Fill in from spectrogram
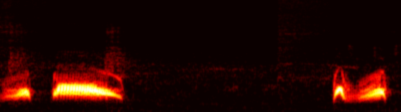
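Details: Spotted dove fighting coo meant to lure wild doves during trapping: a long, level, low coo ending a phrase, a long silence, then a short hooked note and a softer rising coo.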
